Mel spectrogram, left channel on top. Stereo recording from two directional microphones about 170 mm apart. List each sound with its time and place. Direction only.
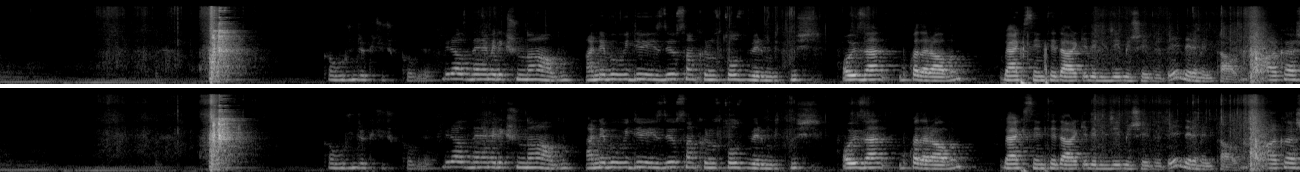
3.3 s speech: 5° left (ahead or behind)
5.2 s speech: centre (ahead or behind)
